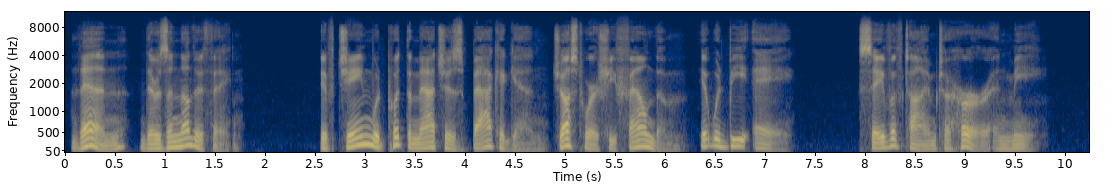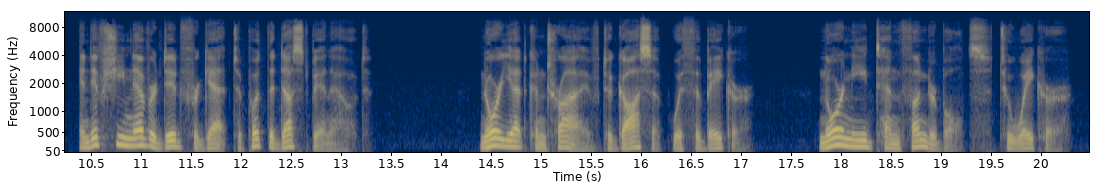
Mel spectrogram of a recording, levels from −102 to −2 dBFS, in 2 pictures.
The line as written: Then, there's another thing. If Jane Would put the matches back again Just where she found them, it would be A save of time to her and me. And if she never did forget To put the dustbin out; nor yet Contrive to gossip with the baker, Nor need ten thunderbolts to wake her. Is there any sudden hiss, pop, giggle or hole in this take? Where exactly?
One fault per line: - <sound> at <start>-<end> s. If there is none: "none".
none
